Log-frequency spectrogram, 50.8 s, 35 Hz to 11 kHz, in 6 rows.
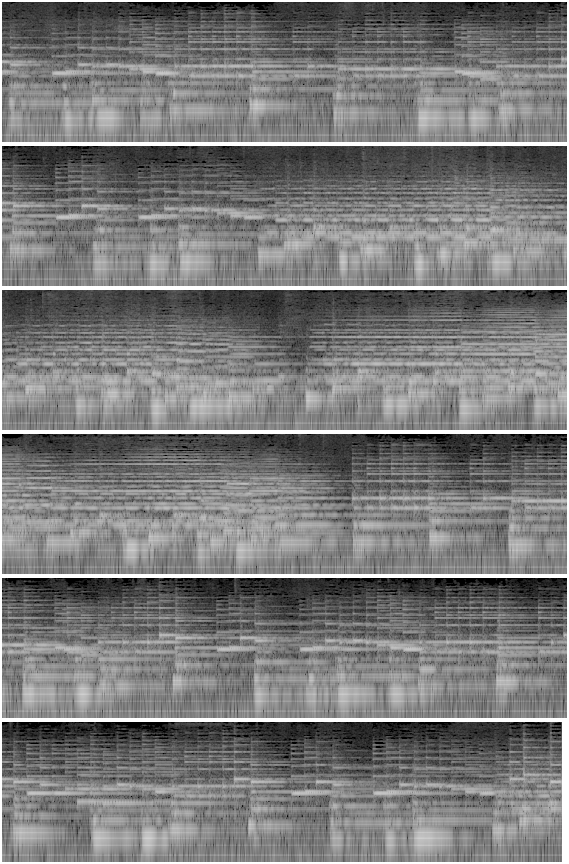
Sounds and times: Orchestra: 0:00.0 - 0:50.7.

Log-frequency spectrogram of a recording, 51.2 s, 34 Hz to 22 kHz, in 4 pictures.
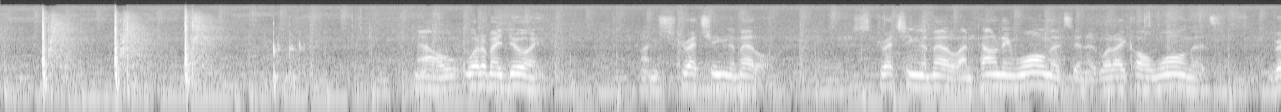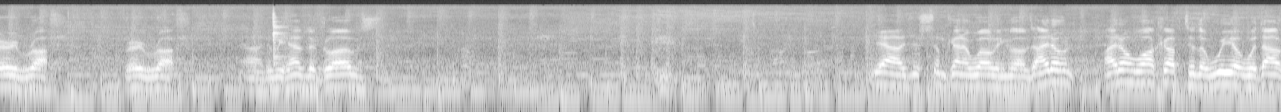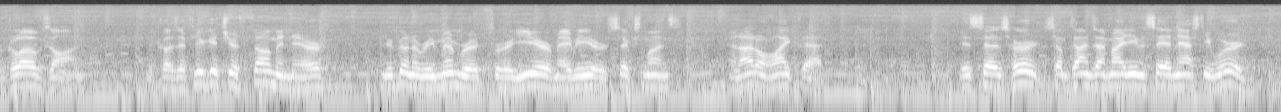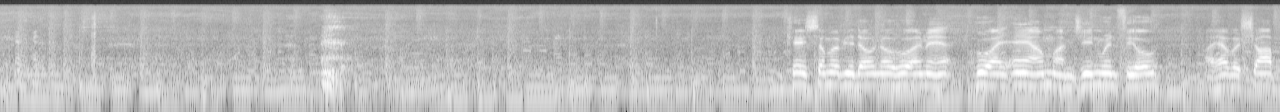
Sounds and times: Music: 0:00.0 - 0:51.2
Speech: 0:04.1 - 0:05.5, 0:06.4 - 0:07.7, 0:08.5 - 0:16.6, 0:20.4 - 0:26.5, 0:27.1 - 0:33.9, 0:35.2 - 0:38.1, 0:46.3 - 0:51.2.

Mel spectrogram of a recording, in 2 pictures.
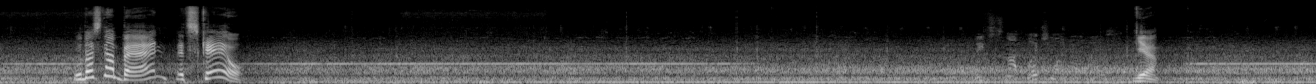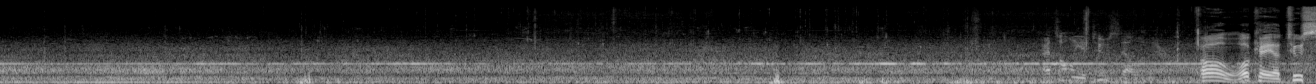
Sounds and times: Boat, Water vehicle: 0:00.0 - 0:26.3.

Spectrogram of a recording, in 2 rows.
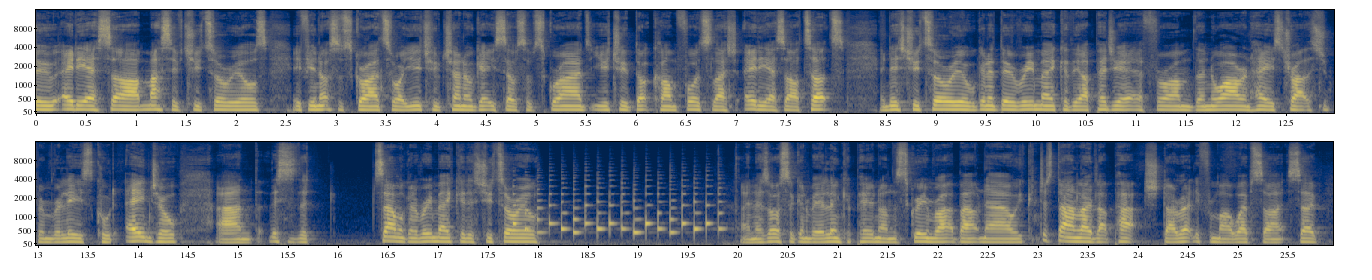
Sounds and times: Speech: 0:00.0 - 0:15.8, 0:16.4 - 0:18.0, 0:20.0 - 0:25.9
Synthesizer: 0:17.7 - 0:20.0.

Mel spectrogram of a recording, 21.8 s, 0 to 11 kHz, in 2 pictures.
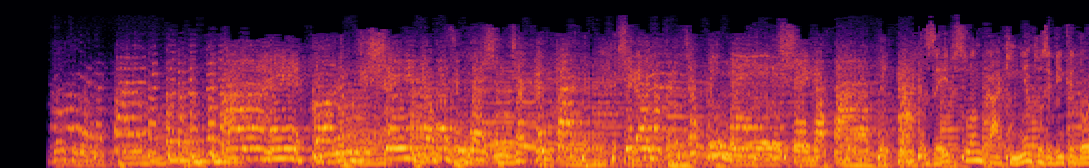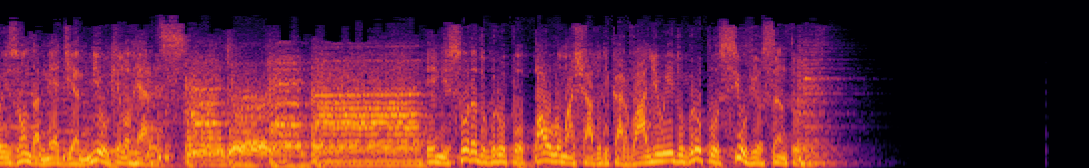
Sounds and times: Music: 0:00.5 - 0:20.0
Speech: 0:09.2 - 0:12.8, 0:15.2 - 0:19.0.

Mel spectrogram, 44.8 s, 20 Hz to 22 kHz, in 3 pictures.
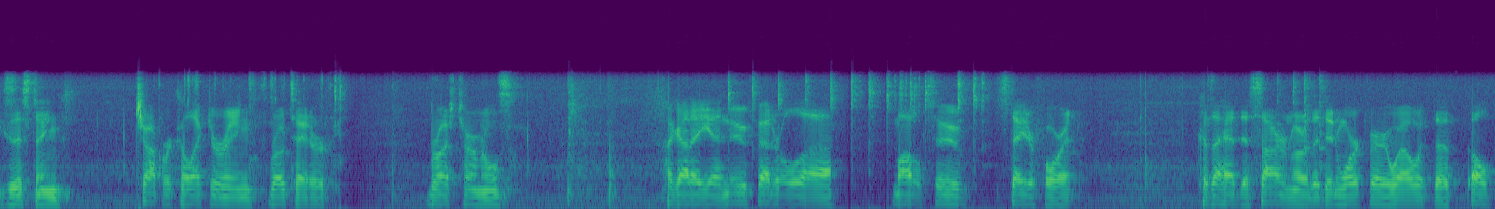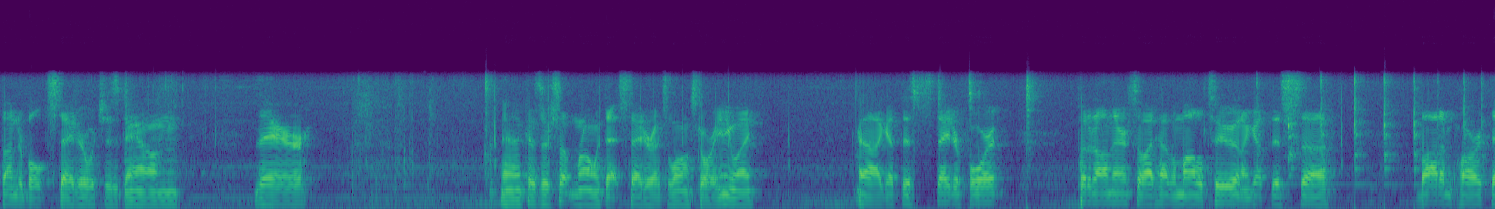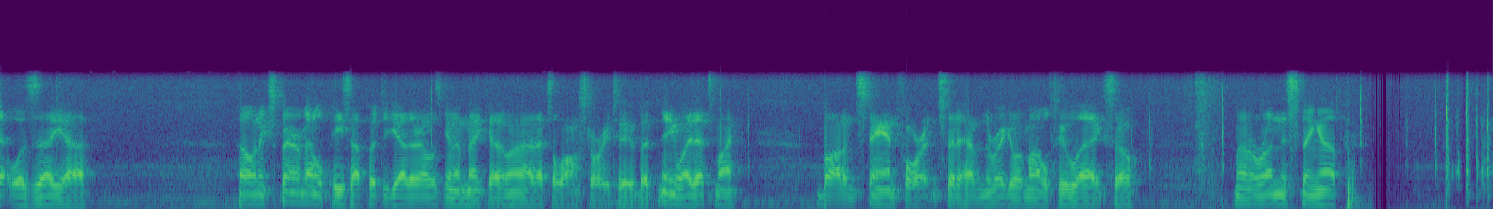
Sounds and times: Speech: 0:00.0 - 0:00.8, 0:01.4 - 0:03.4, 0:04.3 - 0:05.2, 0:06.6 - 0:10.8, 0:12.0 - 0:16.8, 0:17.5 - 0:18.1, 0:19.9 - 0:22.6, 0:23.5 - 0:25.0, 0:25.7 - 0:28.4, 0:29.1 - 0:30.8, 0:32.3 - 0:37.4, 0:38.1 - 0:41.4, 0:42.2 - 0:43.4.

